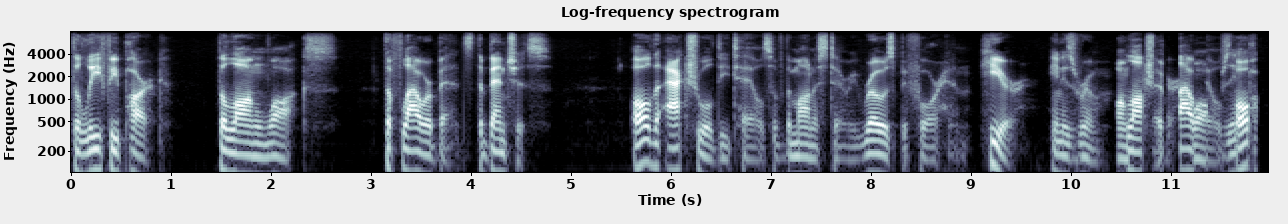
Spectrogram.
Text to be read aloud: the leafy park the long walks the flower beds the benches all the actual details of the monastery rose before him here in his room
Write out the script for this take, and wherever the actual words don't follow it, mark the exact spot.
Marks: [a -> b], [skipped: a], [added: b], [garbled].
the leafy park the long walks the flower beds the benches all the actual details of the monastery rose before him here in his room [garbled]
